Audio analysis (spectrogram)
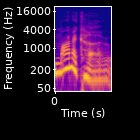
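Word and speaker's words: Monika: how you say my name at all it's Monica know also that jokes makes no sense in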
